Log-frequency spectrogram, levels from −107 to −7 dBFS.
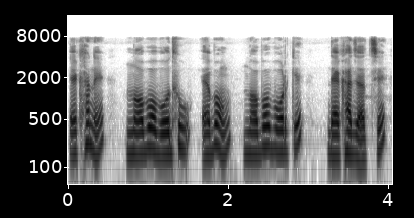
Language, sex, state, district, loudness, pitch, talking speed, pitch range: Bengali, male, Tripura, Dhalai, -19 LUFS, 165 Hz, 90 wpm, 160-195 Hz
